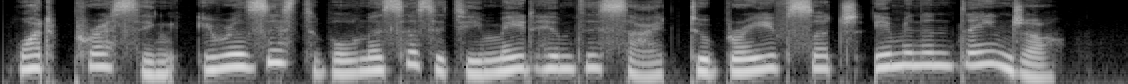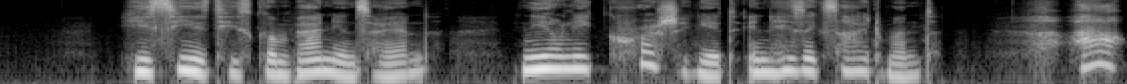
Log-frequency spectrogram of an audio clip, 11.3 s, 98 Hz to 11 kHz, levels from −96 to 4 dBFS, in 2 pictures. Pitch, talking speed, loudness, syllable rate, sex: 215 Hz, 130 wpm, -19 LUFS, 5.2 syllables/s, female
